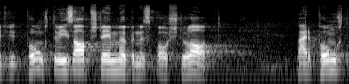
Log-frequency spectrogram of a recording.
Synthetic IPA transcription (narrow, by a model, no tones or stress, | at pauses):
ɾəpʰʊŋkt̪ʋiːsɑpʃtɪmːəøbəɾnəspɔʃtulɑːt̪ | ʋæːɾpʰʊŋkt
